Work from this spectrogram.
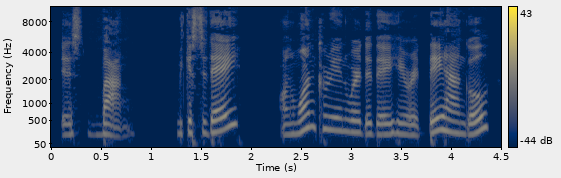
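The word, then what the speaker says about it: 방: Bang. This is composed of just one syllable, and this is pronounced as bang.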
